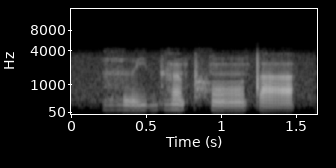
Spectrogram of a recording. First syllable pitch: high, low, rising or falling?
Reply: low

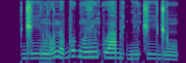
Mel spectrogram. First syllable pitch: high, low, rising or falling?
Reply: low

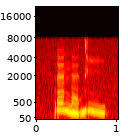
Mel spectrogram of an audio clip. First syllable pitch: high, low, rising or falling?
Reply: high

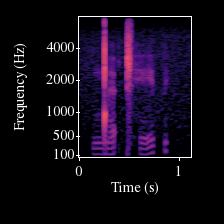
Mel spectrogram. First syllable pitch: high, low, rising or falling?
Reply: rising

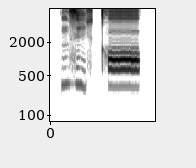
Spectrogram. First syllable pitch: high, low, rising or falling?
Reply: falling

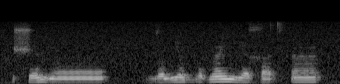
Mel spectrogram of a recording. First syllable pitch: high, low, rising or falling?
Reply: rising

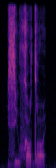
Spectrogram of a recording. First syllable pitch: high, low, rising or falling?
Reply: low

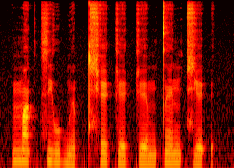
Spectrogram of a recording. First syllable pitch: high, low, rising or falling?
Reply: high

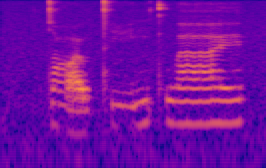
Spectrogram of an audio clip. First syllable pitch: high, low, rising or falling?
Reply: low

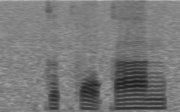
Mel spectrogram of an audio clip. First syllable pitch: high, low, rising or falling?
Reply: low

